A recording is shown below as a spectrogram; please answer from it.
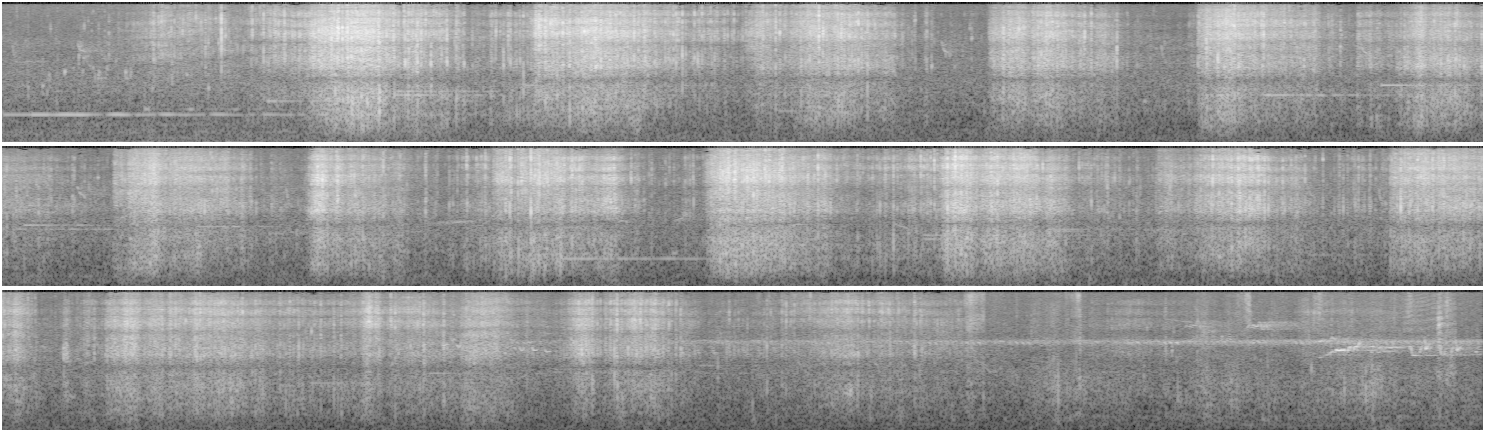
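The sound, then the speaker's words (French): Footsteps crunch through a carpet of dead leaves on a trail toward a summit, with many steady, rhythmic crackling steps of fairly even loudness continuing throughout without talk. “au-delà de ce tapis de feuilles mortes vers le sommet de Cabaner.”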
